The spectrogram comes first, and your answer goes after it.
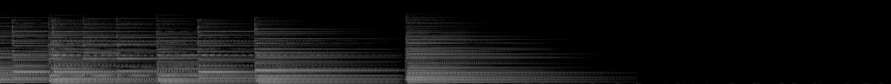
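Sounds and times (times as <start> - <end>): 
harpsichord chords: 0.0 - 5.9.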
